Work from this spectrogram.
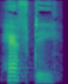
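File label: "hefty", American English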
